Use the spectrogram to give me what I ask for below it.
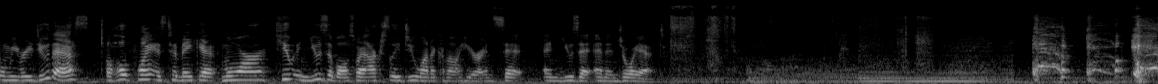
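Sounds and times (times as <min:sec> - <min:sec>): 
speech: 0:00.0 - 0:07.2
steady low hum: 0:07.3 - 0:11.2
person coughing while wearing a mask: 0:10.3 - 0:11.5
throat-clearing: 0:10.3 - 0:11.5.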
